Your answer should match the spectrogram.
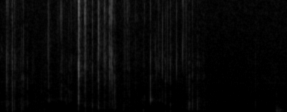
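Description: A priest chewing the dry communion host: a faint run of small crunches and crackles over about three seconds.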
